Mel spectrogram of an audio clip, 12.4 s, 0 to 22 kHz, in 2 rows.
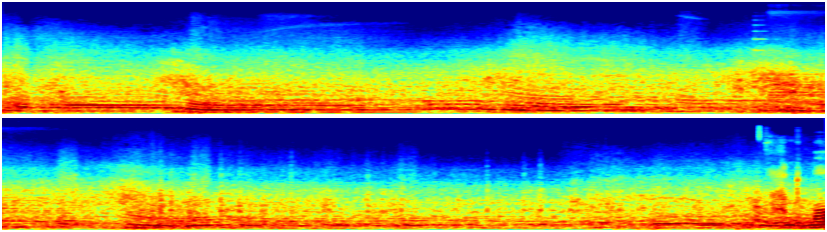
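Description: Lexus GT3 race car lapping Mount Panorama at Bathurst in a racing game, its engine droning and shifting pitch through the twisty sections, steady and close for the whole stretch.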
